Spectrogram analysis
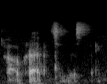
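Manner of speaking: unvoiced mutter to herself; muttered aside. Real, not acted. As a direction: mutter it under your breath. Muttering to herself about mistake.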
